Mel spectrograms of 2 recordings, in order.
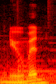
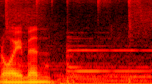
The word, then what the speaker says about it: Neumann: John Neumann in town, but everyone pronounced it Newman, which is incredibly incorrect. But we would regularly get calls, and they would get calls for us, and it's like, no, please learn the proper German pronunciation of Neumann. It's not that hard.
